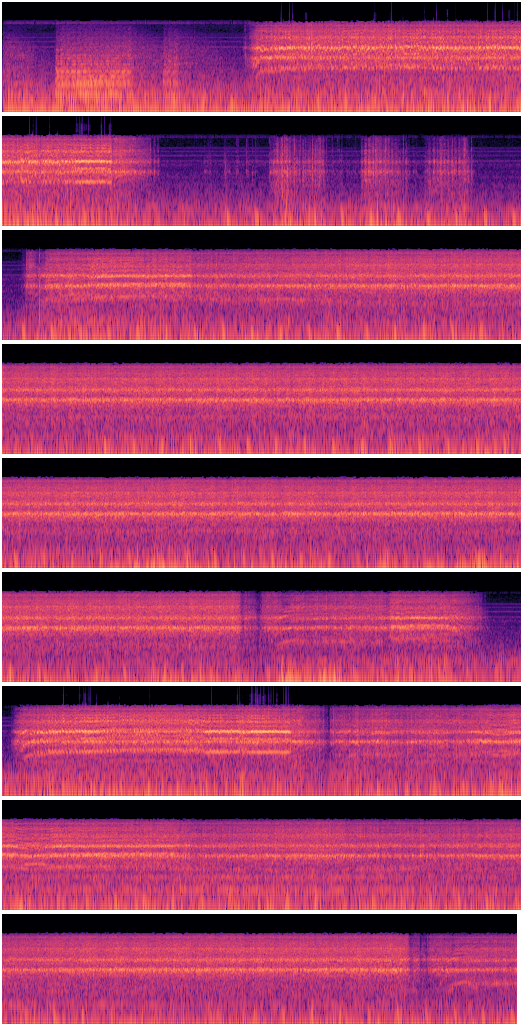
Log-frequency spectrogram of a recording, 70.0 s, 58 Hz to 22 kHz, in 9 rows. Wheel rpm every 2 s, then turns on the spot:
0, 10, 140, 160, 130, 0, 30, 10, 130, 160, 160, 160, 160, 160, 160, 160, 160, 160, 160, 160, 160, 130, 140, 60, 160, 110, 150, 160, 160, 160, 160, 160, 160, 160, 110.
12-16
